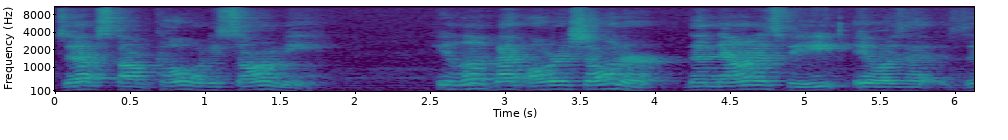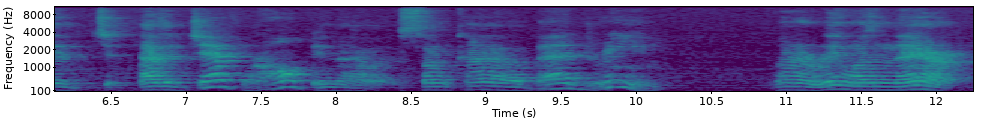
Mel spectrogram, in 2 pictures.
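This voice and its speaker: A man reading a first-person youth story aloud as scripted narration, now and then stumbling over a word. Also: medium pitch. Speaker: audiobook reader. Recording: very echoey room, distant mic, faint noise.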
